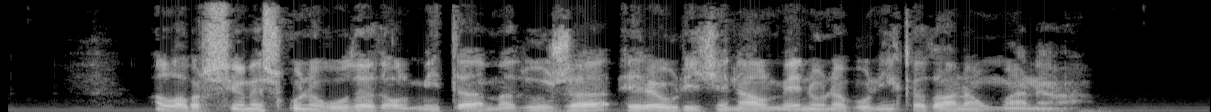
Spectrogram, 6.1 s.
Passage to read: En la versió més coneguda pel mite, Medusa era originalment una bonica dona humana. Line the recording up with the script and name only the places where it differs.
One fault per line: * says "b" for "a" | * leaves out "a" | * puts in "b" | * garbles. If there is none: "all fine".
* says "del" for "pel"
